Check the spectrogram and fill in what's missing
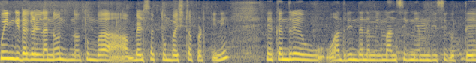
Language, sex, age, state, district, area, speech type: Kannada, female, 45-60, Karnataka, Chikkamagaluru, rural, spontaneous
